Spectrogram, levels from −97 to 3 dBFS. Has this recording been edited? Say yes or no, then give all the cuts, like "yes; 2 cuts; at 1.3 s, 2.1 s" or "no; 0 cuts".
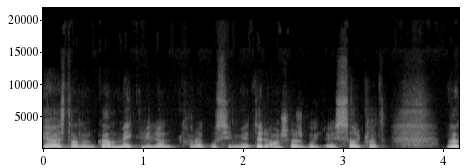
yes; 1 cut; at 2.7 s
